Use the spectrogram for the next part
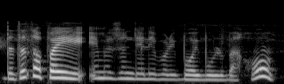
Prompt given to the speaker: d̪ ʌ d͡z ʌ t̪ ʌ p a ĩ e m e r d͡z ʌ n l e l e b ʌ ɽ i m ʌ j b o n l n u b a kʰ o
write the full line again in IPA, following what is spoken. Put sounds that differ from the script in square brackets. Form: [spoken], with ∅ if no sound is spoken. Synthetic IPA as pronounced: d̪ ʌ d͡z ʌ t̪ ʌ p a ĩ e m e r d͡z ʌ n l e l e b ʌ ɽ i [b] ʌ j b o [∅] l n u b a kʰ o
